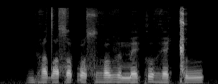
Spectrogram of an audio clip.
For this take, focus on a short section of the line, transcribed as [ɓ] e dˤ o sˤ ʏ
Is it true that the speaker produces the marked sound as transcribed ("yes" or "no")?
no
